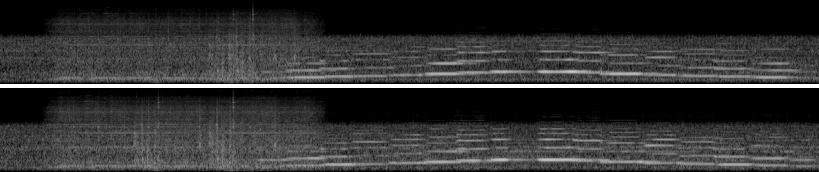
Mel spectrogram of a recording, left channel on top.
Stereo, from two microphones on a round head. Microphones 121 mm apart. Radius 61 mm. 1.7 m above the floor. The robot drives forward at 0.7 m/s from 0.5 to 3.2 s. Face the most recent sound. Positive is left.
turn(degrees=-70)  # may be behind; listen again after turning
